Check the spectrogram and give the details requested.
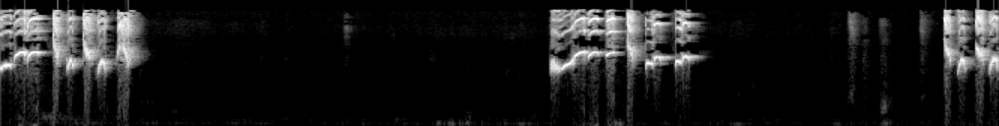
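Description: An orange-headed thrush sings three bursts of rapid, high, varied chattering and whistled notes, each one to one and a half seconds, with quiet pauses between.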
